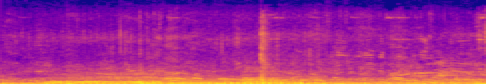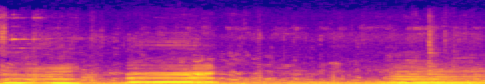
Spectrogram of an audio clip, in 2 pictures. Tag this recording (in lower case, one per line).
bull bellowing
